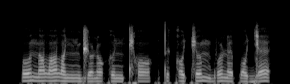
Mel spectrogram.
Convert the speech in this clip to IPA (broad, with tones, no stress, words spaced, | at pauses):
o˩˧˩nɐ˩˧˩lˠɪ˩˧˩lˠɐ˩ɲ nd͡ʒo˩ɳɔ˩kɵ˩ɲcʰɔ˩ | t̪ɪ˩kɔ˩cɵ˩˧˩ mbo˩˧˩ ɳɛ˩pɔ˩ ɟɛ˩˧˩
